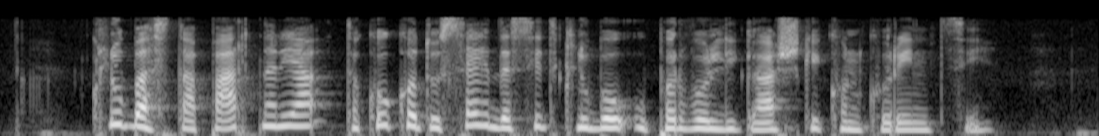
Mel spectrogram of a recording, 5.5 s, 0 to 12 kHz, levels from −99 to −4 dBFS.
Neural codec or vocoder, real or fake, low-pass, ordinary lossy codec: none; real; 7.2 kHz; none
